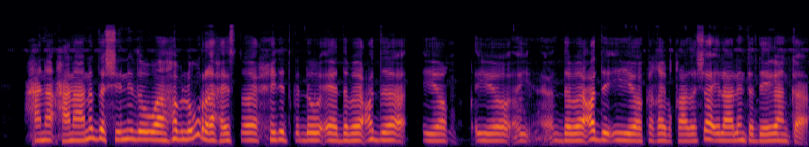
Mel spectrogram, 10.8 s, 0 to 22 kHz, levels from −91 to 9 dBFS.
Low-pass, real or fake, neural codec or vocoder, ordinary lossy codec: 10.8 kHz; fake; vocoder, 24 kHz, 100 mel bands, Vocos; none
